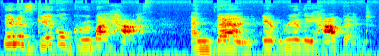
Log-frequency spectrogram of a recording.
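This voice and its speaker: A woman reads a children's story aloud with theatrical emphasis. Her voice is high and bright, and she takes her time over the phrases. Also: measured pace, rough recording. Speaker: storytime reader. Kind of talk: expressive children's storybook reading.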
